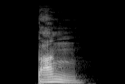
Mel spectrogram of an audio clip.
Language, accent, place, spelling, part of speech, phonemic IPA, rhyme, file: German, Germany, Berlin, bang, adjective, /baŋ/, -aŋ, De-bang.ogg
- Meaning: scared, frightened, afraid, fearful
